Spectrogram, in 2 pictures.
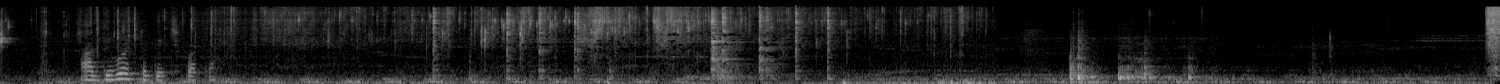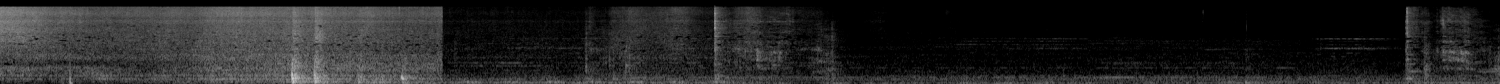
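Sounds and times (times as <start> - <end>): spices sizzling in hot oil: 0.0 - 10.0, 14.9 - 19.4, 21.1 - 23.4
loud hiss of food hitting oil: 14.9 - 19.4.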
